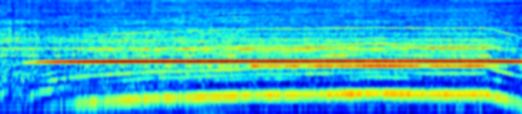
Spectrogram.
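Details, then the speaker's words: American Flyer whistle in Ringling Brothers guise: droning motor rises, holds about four seconds, then falls with a thin two-tone whistle on top, like a power drill with a whistle; lack of lubrication suspected, though it is lubed. "do you hear how it goes into a two-tone whistle right there at the end it's like a power drill with a whistle attachment that's because you don't have it lubed enough"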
